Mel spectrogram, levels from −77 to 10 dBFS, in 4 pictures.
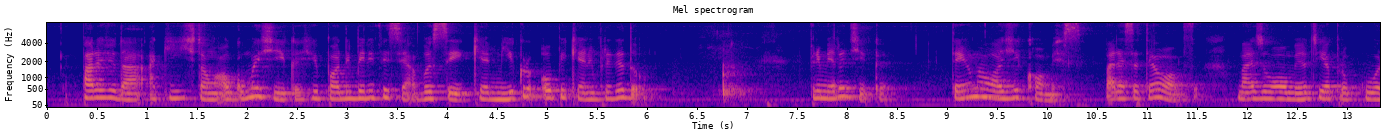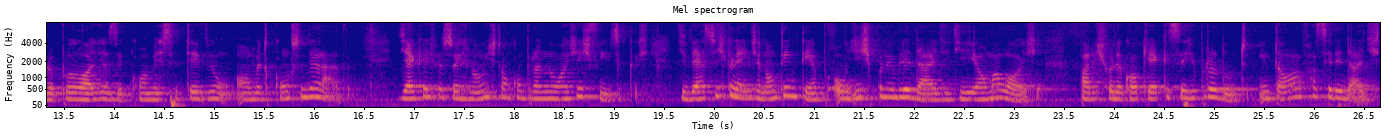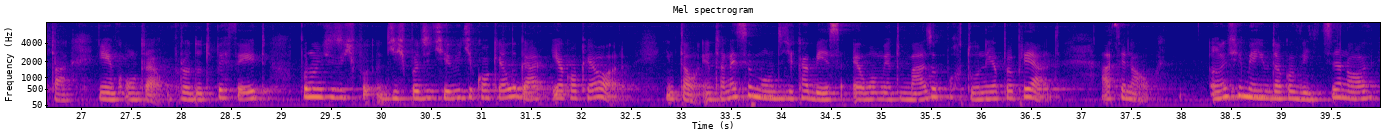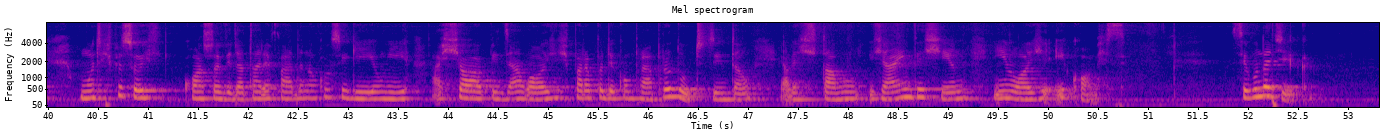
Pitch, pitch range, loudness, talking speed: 210 Hz, 195-230 Hz, -28 LUFS, 150 wpm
